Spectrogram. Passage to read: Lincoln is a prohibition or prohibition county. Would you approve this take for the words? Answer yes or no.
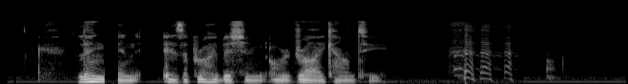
no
